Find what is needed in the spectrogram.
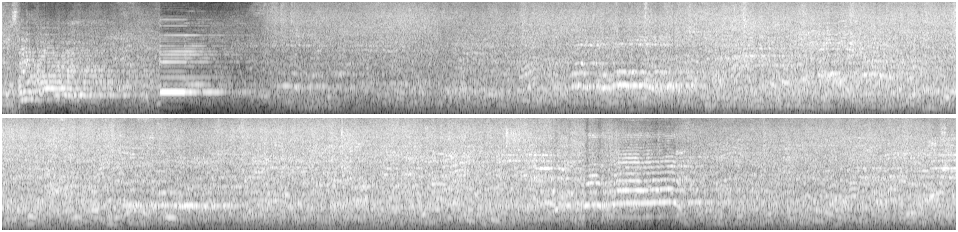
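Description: Swimming race start signal sounding once, short and loud, about one and a half seconds in after a brief hush. Then spectators shout and cheer for the swimmers, building up over a few seconds and holding steady.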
